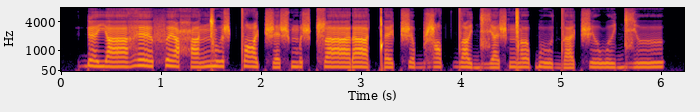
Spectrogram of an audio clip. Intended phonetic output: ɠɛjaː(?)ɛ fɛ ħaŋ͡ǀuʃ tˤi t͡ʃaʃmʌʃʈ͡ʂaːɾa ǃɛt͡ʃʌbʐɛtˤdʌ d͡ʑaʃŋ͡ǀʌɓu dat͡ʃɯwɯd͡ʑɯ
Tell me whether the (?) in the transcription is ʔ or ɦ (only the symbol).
ɦ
